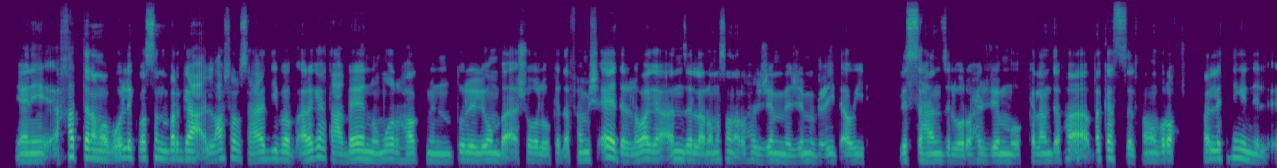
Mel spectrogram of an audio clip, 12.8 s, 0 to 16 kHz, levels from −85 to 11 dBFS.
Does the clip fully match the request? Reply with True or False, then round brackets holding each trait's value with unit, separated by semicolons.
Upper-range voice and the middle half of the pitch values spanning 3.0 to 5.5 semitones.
False (120 Hz; 3.5 semitones)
